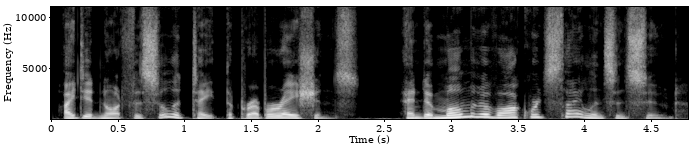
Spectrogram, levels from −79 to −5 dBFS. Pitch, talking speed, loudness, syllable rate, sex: 175 Hz, 165 wpm, -19 LUFS, 5.8 syllables/s, male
